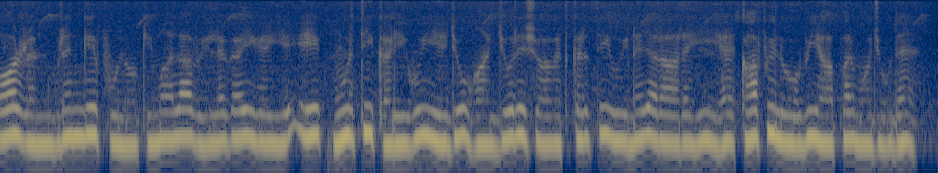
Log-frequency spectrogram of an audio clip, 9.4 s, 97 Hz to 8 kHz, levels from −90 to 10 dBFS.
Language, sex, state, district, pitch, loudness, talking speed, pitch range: Hindi, female, Chhattisgarh, Rajnandgaon, 225 Hz, -30 LUFS, 205 wpm, 210-245 Hz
